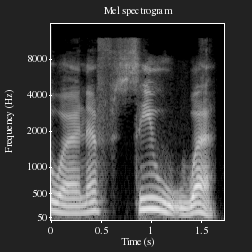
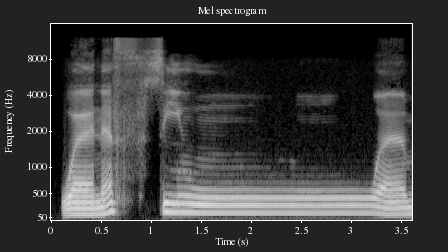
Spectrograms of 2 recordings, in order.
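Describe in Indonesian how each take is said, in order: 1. W yang digandakan itu dihentak tiba-tiba tanpa sengau. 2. W yang digandakan itu ditahan dengan dengung sengau. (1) "jangan dibaca wa nafsiwa. Jangan siwa. Itu dihentak" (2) "Di sini sengau. Siu gitu"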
